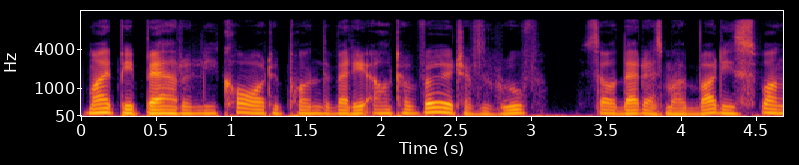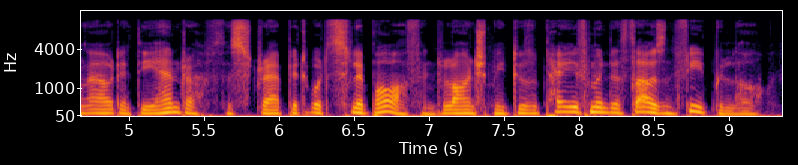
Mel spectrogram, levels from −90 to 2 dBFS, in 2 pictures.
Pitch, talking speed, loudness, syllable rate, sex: 125 Hz, 255 wpm, -19 LUFS, 5.7 syllables/s, male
